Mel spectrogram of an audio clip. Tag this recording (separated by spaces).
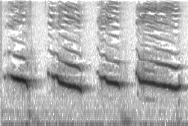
animal dog hungry puppy sad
